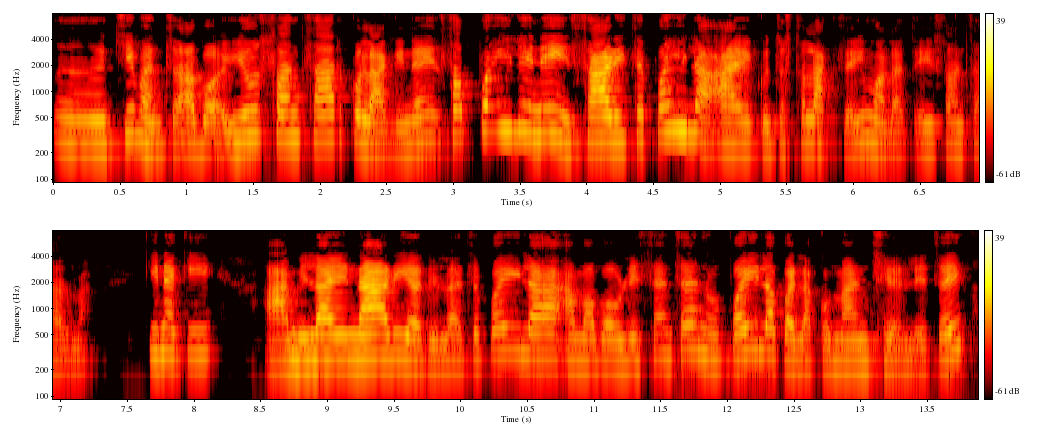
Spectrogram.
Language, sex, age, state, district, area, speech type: Nepali, female, 60+, West Bengal, Kalimpong, rural, spontaneous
